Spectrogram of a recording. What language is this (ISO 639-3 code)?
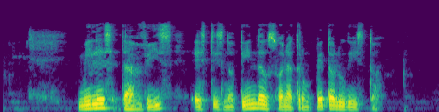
epo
